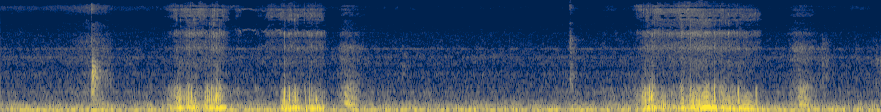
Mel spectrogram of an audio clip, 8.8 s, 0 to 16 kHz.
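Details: Snoring from a sleeping 15-year-old Boston Terrier named Lulu: grunting, throaty snores come in two short closely spaced bursts, then a pause, then a longer rumbling one, in a quiet room.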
